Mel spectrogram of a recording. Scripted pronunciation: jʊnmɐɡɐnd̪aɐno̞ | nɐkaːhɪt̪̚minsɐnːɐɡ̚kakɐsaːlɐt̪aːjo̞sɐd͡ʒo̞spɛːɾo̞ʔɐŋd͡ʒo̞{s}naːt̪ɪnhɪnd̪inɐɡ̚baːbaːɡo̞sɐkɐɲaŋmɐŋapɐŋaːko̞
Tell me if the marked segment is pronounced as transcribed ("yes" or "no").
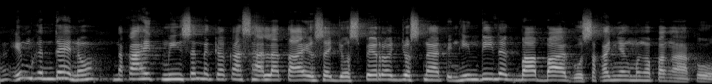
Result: yes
